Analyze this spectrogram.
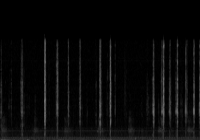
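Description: Enamel being scraped off the end of a short piece of magnet wire with a small razor blade, so it will take solder: a run of faint, irregular sharp scratches and clicks, several a second.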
